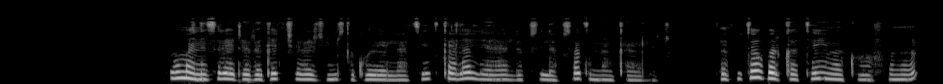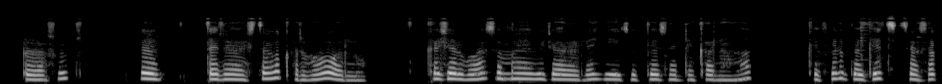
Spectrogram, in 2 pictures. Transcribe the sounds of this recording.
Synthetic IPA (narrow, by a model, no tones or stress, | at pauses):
tʼumənːəsəljad̪ərːəɡət͡ʃːɪɾəd͡ʒɪmsʼəɡoɾjalːat̪et̪kʼəlaljalaləfsləfsat̪ɨnːaɡəɾalːət͡ʃː | b̥ʰəfit̪ʰowbəɾkʰat̪ʰːaɲjɛməkʰɾofon | ɨɾasot͡ʃː | t̪əd̪aast̪ʰakʼəɾβəwalːu | kʰəd͡ʒəɾbasəmajawid̪aɾalajːɛit̪ʰjo̞pʼːjasəd̪əkʼalama | kʰɨflbəɡɨt͡sʼsəɾsa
